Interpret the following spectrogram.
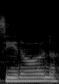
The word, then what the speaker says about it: Xenon: We saw the movie the night before, but we did see it in just a regular single Xenon. I think it's pronounced seen on IMX theater which is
